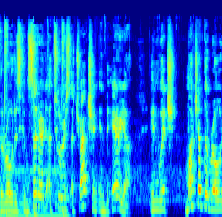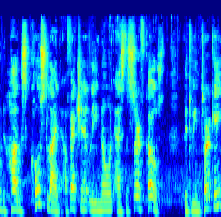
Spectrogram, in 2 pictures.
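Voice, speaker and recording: Music in the background behind a man at a moderate pace. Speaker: travel vlogger narrator. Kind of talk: documentary narration.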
